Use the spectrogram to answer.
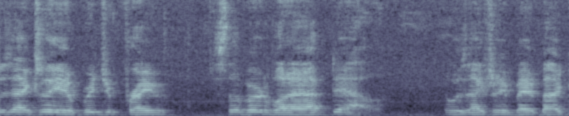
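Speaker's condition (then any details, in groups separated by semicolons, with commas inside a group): Friedreich's ataxia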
